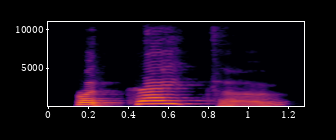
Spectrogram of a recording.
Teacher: the stress is not in the first syllable, it is in the second. So you call it stress in middle syllable.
